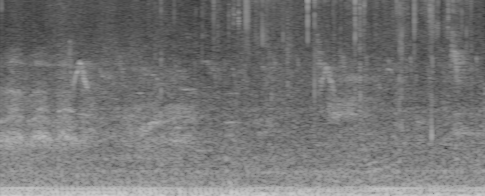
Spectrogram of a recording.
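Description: Birds calling now and then, short chirping calls, over a steady low rumble.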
